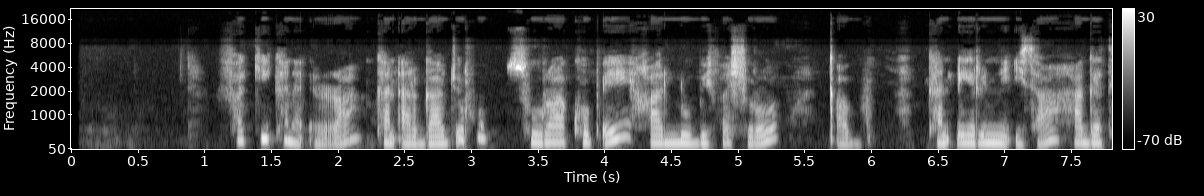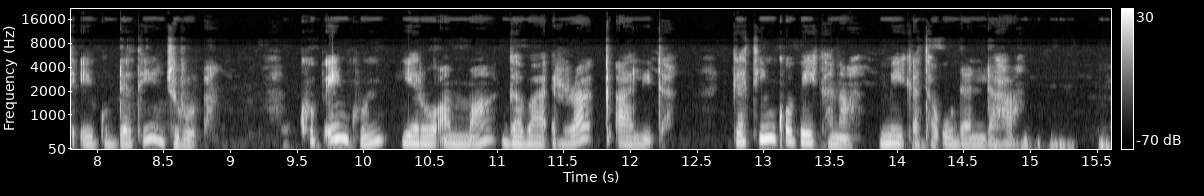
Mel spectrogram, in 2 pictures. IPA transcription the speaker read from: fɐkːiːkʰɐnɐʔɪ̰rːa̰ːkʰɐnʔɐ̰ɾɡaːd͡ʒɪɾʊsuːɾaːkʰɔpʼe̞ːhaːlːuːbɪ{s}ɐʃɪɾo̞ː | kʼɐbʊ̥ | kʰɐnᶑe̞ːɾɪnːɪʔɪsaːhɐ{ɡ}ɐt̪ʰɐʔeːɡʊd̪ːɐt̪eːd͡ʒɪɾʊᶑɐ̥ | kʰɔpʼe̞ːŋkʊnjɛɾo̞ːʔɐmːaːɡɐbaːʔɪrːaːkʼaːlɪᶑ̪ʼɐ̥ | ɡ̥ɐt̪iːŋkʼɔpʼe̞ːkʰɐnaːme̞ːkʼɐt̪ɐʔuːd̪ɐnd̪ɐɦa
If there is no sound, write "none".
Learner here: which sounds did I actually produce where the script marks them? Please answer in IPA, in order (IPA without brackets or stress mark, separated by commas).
f, ɡ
